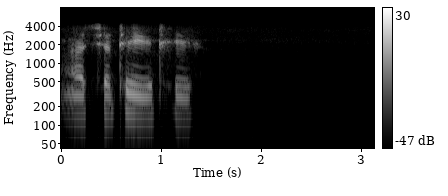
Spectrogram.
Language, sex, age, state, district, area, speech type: Dogri, male, 30-45, Jammu and Kashmir, Reasi, rural, conversation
